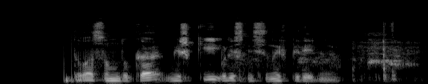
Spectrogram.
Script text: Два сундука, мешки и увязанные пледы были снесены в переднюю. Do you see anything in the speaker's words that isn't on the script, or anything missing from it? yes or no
yes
